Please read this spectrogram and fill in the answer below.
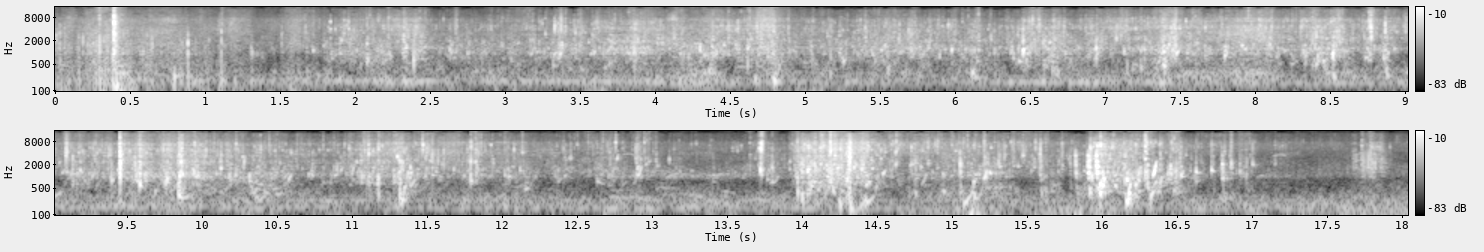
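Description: Water splashing and sloshing in irregular bursts as a hooked fish thrashes at the surface on a pole rod's line, the strongest splashes coming near the end.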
